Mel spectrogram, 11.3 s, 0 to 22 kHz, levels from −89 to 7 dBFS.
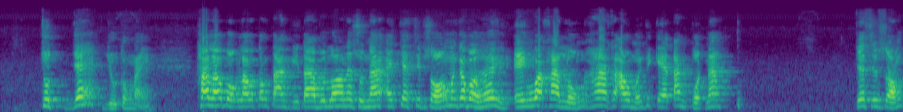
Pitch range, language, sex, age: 170-235 Hz, Thai, male, 30-49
